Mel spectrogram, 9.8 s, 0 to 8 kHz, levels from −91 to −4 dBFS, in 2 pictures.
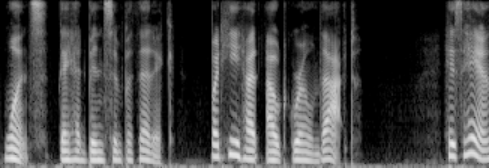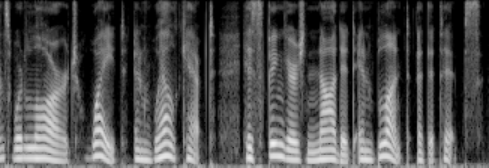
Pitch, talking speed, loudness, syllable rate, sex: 170 Hz, 160 wpm, -19 LUFS, 4.3 syllables/s, female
